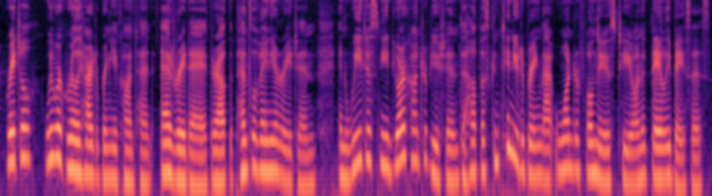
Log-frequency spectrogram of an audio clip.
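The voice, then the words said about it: Polished radio pledge-drive voice. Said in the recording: “worked on my radio voice”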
